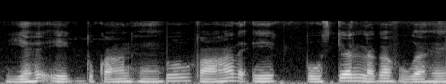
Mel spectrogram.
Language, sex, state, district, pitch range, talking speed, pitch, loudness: Hindi, male, Bihar, Lakhisarai, 125-145 Hz, 150 wpm, 130 Hz, -16 LUFS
